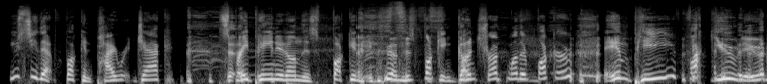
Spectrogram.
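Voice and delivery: high, loud incredulous rant; retold outrage. Gunner answering a guy who called them MPs, outraged rant. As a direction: re-enact blowing up, half laughing at it. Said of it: "fucking really sent me through the roof".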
